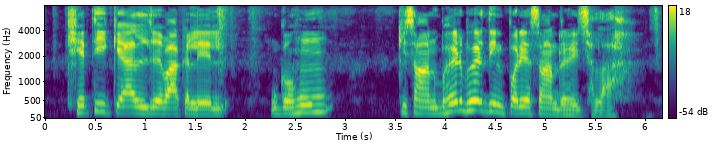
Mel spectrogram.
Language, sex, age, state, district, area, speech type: Maithili, male, 30-45, Bihar, Madhubani, rural, spontaneous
